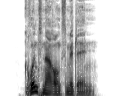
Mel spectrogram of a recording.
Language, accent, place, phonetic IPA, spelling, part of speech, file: German, Germany, Berlin, [ˈɡʁʊntnaːʁʊŋsˌmɪtl̩n], Grundnahrungsmitteln, noun, De-Grundnahrungsmitteln.ogg
- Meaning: dative plural of Grundnahrungsmittel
